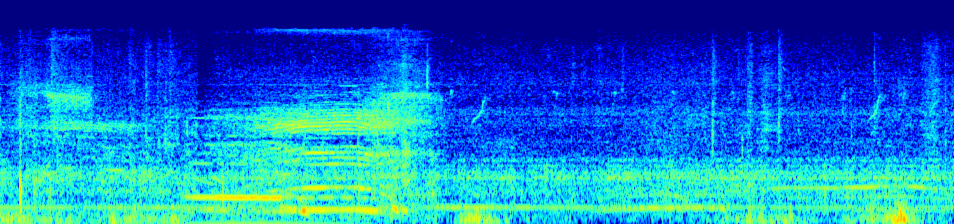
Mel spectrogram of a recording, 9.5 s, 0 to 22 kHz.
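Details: Two red deer stags (Cervus elaphus) give deep, drawn-out rutting roars while fighting near a group of females, Sierra de la Culebra, Spain, September 2016.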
